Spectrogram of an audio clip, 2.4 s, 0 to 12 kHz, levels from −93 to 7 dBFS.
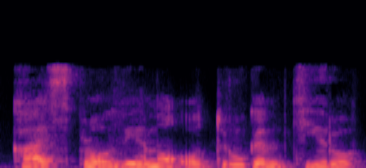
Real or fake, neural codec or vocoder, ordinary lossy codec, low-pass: fake; codec, 16 kHz, 4 kbps, X-Codec, HuBERT features, trained on balanced general audio; AAC, 48 kbps; 7.2 kHz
